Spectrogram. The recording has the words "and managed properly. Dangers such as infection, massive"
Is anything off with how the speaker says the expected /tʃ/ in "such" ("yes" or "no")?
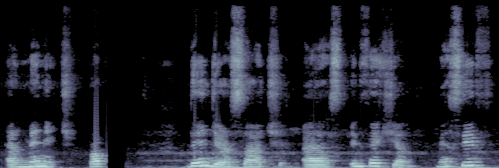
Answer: no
